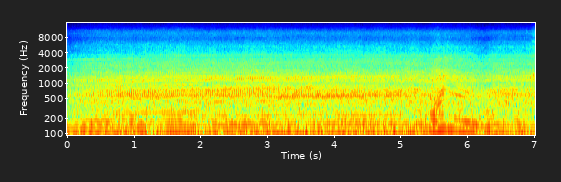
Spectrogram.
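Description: A loud BMW R 1300 GS motorcycle engine roars continuously at close range through its exhaust, its pitch rising and falling as it revs.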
